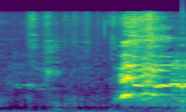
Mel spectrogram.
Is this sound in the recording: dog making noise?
yes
